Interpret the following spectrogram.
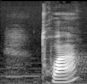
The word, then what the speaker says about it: trois: TROIS: la lettre S à la fin du mot est muette.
